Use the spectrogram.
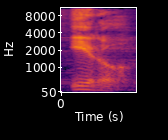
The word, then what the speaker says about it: gyro: Well, how would you pronounce it then? Yiro.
